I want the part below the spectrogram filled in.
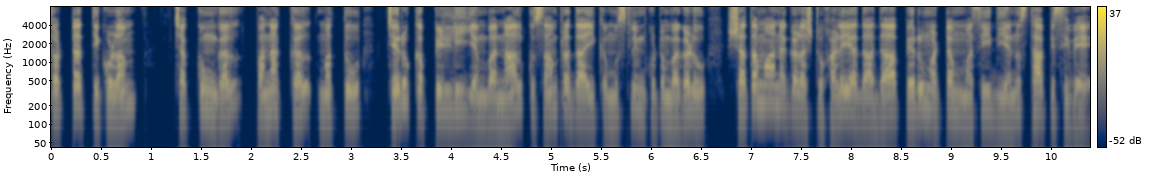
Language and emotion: Kannada, neutral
